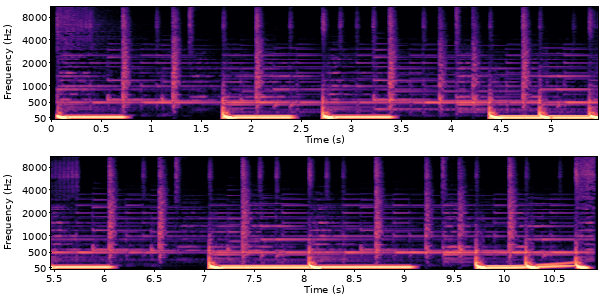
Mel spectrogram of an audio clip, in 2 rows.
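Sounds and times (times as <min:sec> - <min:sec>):
instrumental ringtone beat: 0:00.1 - 0:10.9.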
